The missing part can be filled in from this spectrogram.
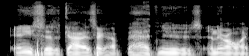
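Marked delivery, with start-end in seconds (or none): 0.6-2.1 mock glum, defeated, dejected and downcast delivery. Retelling a wrestling segment, imitating Paul Heyman sounding dejected. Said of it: "he's looking kinda dejected".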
